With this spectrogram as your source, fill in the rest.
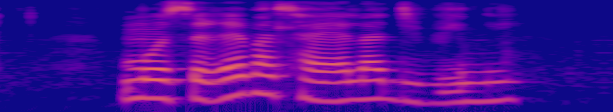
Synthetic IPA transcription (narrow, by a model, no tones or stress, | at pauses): mʊsɪɣɛbaɬʰaɛladibḭːni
